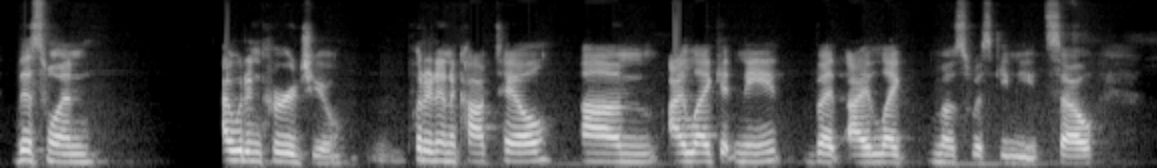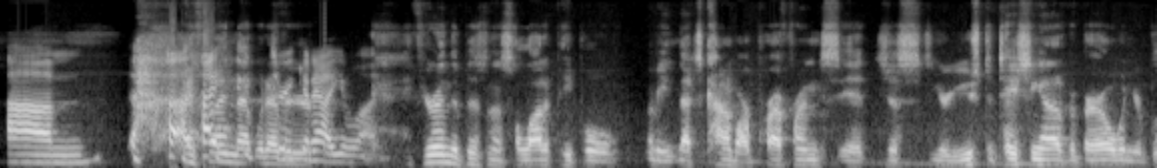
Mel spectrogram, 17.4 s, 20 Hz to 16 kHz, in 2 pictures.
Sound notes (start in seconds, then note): 9.7 laughs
